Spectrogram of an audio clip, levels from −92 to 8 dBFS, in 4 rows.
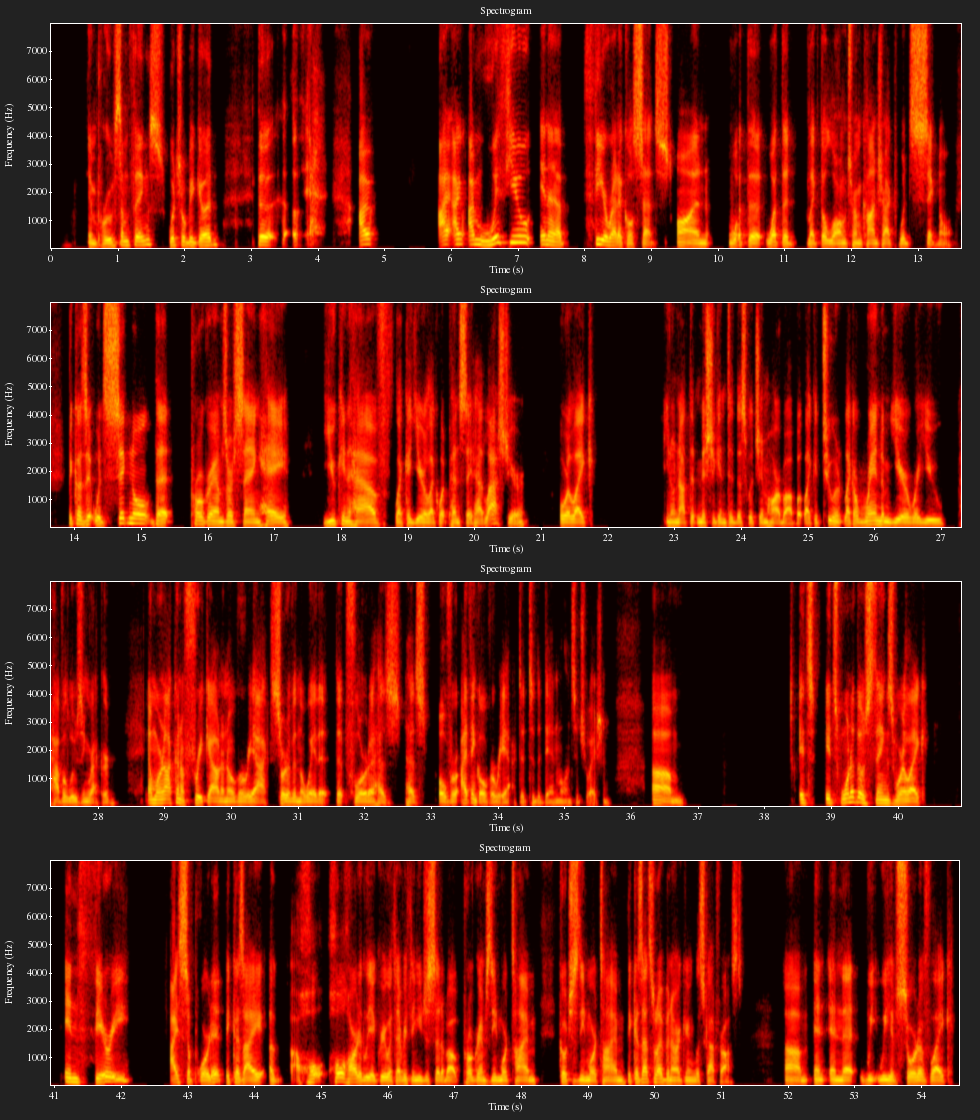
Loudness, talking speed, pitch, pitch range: -25 LUFS, 175 wpm, 110 Hz, 100-130 Hz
